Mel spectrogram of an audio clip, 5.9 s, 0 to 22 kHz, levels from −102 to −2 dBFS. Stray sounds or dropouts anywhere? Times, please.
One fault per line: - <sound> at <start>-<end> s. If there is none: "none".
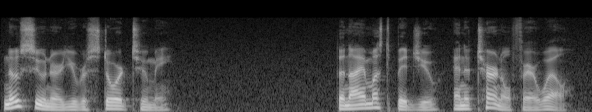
none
